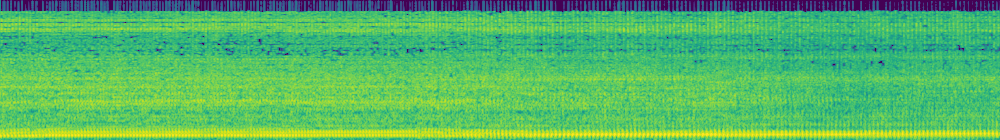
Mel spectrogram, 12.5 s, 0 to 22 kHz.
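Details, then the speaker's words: Honda GX160 5.5 hp single-cylinder engine, previously pulling as if it had no compression, runs after a valve clearance adjustment (IN 0.15 mm, EX 0.20 mm): an even, steady beat of about three firings per second with no misses or clatter, back to normal. "वह परिणाम नहीं है, दोस्तों, इंजन वापस सामान्य हो गया"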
